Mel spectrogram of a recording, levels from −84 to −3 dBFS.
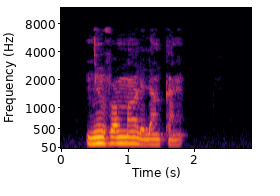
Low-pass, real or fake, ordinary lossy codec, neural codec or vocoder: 7.2 kHz; real; Opus, 64 kbps; none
